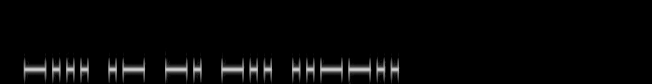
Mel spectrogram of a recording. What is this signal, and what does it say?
Morse code, heard as a keyed tone, about 17 wpm, 700 Hz. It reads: BAND?
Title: Sentences from Top 1600 Words 17wpm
